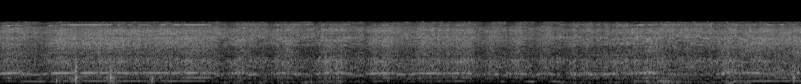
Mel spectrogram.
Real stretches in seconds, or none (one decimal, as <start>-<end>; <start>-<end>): 0.0-2.2; 3.5-5.6; 7.5-8.0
